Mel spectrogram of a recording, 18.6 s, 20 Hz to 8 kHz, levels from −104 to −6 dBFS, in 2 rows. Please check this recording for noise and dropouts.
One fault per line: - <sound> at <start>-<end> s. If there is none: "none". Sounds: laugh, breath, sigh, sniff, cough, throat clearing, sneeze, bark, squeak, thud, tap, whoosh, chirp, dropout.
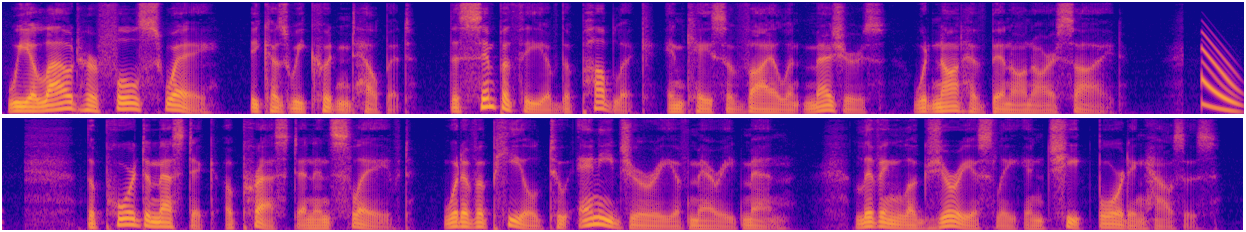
- chirp at 9.0-9.3 s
